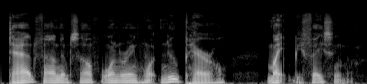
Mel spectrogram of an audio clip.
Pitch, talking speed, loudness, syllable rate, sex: 90 Hz, 180 wpm, -20 LUFS, 5.4 syllables/s, male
